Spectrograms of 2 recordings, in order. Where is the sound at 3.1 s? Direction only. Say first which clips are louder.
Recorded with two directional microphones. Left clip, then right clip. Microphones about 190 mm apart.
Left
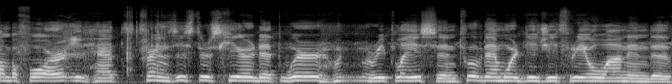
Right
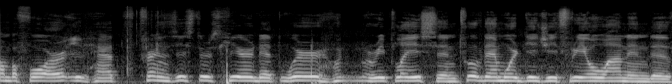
Left 5 dB; 15° left (ahead or behind).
